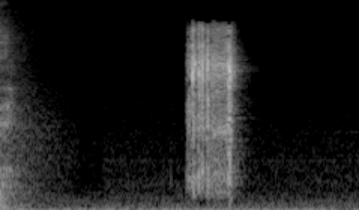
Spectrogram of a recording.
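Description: A camera shutter clicks once, a little over a second in, as a photo is taken.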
